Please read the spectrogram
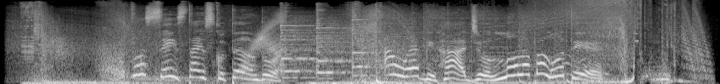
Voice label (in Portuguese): Vinheta Falada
